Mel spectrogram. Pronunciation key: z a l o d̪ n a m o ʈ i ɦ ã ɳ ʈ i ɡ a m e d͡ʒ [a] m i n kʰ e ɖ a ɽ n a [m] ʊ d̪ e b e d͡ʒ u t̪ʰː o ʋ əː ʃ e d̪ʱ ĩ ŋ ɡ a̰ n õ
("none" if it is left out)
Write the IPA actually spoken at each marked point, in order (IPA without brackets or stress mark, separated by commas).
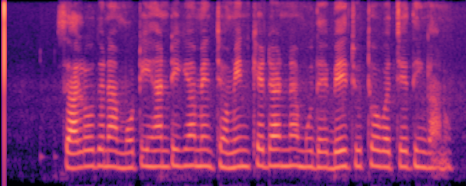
ə, m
